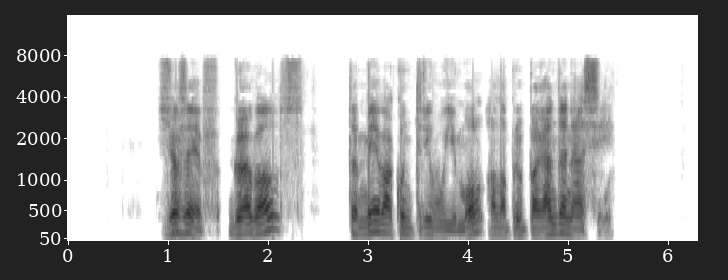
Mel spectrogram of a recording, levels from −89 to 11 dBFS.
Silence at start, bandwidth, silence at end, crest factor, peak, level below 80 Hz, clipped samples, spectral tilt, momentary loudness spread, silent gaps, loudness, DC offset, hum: 0.95 s; 8 kHz; 0.85 s; 18 dB; -2 dBFS; -58 dBFS; under 0.1%; -4.5 dB/octave; 10 LU; 2.55-2.80 s; -19 LUFS; under 0.1%; none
